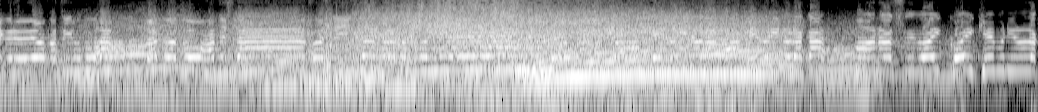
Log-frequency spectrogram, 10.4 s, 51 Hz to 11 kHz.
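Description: Drift cars battle at a D1 Grand Prix round at Autopolis, engines screaming and revving hard with rising and falling pitch and tire squeal, loud and continuous under a commentator's voice.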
